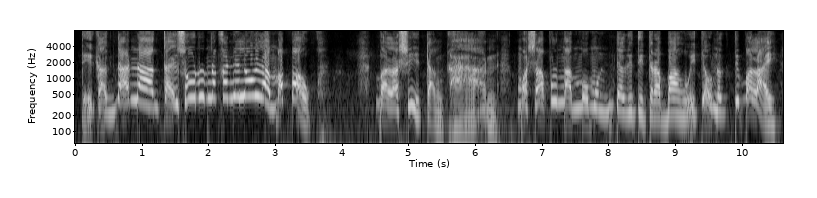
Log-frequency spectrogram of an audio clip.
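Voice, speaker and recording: A man's voice: very high voice, wildly swooping pitch, measured pace, vocal fry, fairly bright tone, no echo, exaggerated voice. A man playing a strict old grandfather in a radio drama, speaking with an Ilocano accent and an admonishing, instructive manner. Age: older. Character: strict, hardworking old grandfather in a rural household. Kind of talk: Filipino radio drama acting.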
